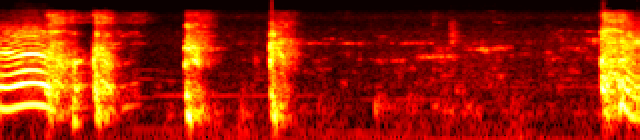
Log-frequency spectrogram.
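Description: A person coughing: a few short coughs in quick succession within the first two seconds.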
